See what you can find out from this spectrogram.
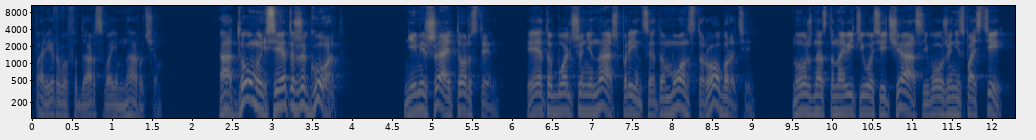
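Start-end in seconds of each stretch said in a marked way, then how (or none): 2.3-3.9 high, loud shouted appeal; urgent, pitched-up protest; desperate plea. Acted. Pleading to stop a killing. 4.6-12.2 raised, higher insistent voice; urgent, forceful insistence; heated argument. Acted. Captain arguing to kill the monster.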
